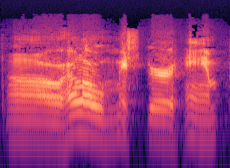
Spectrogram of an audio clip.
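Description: A man's voice: a little high, steady tone, takes it slowly, vocal fry, pushed and bright, heavily acted. A man playing a wounded, grumbling small-town horse owner in 1950s radio comedy, mournful and reproachful. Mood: glum. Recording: dull vintage 1950s radio recording.

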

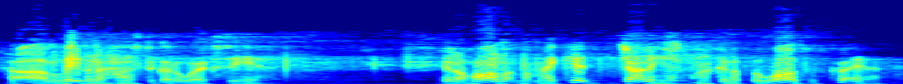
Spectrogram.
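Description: An actor playing a nervous working-class cab driver in a 1940s radio drama, colloquial and hesitant. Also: male voice, mid-range voice, expressive, normal speed, natural voice. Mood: shaken, earnest. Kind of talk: 1940s radio drama acting with first-person narration. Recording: dull, band-limited old radio recording.

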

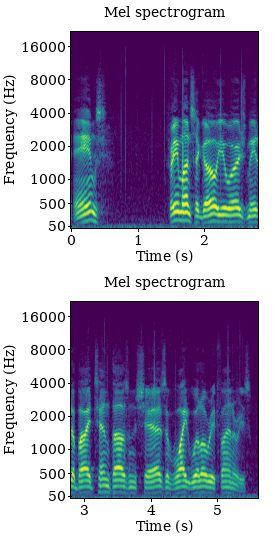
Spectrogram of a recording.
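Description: A man acts out a ruined investor in a 1940s radio drama. His voice is sharp and forceful, mid-pitched, accusing and full of bitter menace. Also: normal speed, natural voice, poor audio.

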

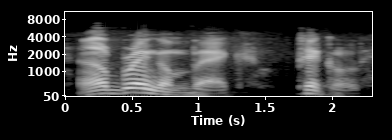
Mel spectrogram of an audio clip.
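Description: An actor playing a callous, jovial schooner captain who gloats and scorns, in a theatrical 1940s radio drama style. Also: male voice, medium pitch, breathy edge, heavily acted. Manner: sardonic, theatrical. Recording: muffled vintage 1940s radio recording.

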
